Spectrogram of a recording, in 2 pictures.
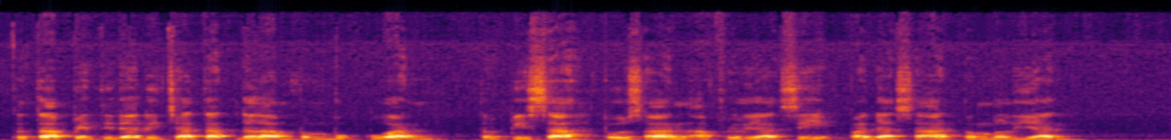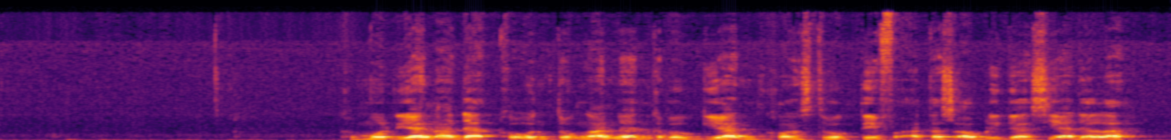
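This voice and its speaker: A man's voice: on the high side, mellow. Muffled, distant man reading a formal lecture. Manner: formal, textbook reading with occasional stumbles. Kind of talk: scripted lecture narration, read aloud.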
